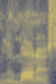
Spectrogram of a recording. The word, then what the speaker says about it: Loumonos: I misspelled it when I was very young because I was an idiot and didn't understand pronunciation. But generally, I'm Loumonos everywhere, at Loumonos or Loumonos the Fox.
